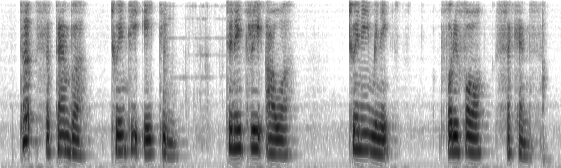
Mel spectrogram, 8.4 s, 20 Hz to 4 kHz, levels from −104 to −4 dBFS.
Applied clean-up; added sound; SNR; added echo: neural separator model SepFormer DNS4.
